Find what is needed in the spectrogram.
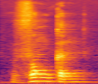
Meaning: to spark (to give off sparks)
- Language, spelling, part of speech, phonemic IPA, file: Dutch, vonken, verb / noun, /ˈvɔŋkə(n)/, Nl-vonken.ogg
